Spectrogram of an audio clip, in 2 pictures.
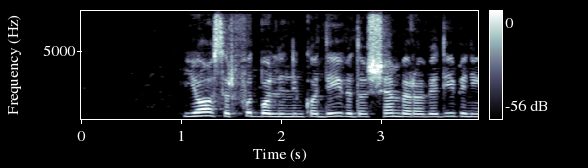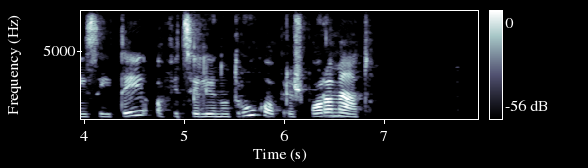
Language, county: Lithuanian, Klaipėda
